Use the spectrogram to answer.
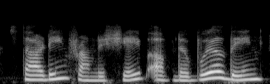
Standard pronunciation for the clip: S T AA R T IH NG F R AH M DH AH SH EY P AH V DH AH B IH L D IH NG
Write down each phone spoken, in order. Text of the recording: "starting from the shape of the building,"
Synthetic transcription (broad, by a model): S T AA R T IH NG F R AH M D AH SH EY P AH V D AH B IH L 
